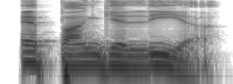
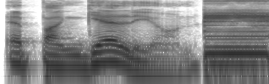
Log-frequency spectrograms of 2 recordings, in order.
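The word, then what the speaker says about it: επαγγελία: The feminine noun that sometimes refers to the reported efficacy of a therapeutic medicine is pronounced epangelia with the stress on the penultimate syllable. Dr. Hillman mispronounces it as epangelion as if it were neuter trying to make it sound like evangelion which means gospel.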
